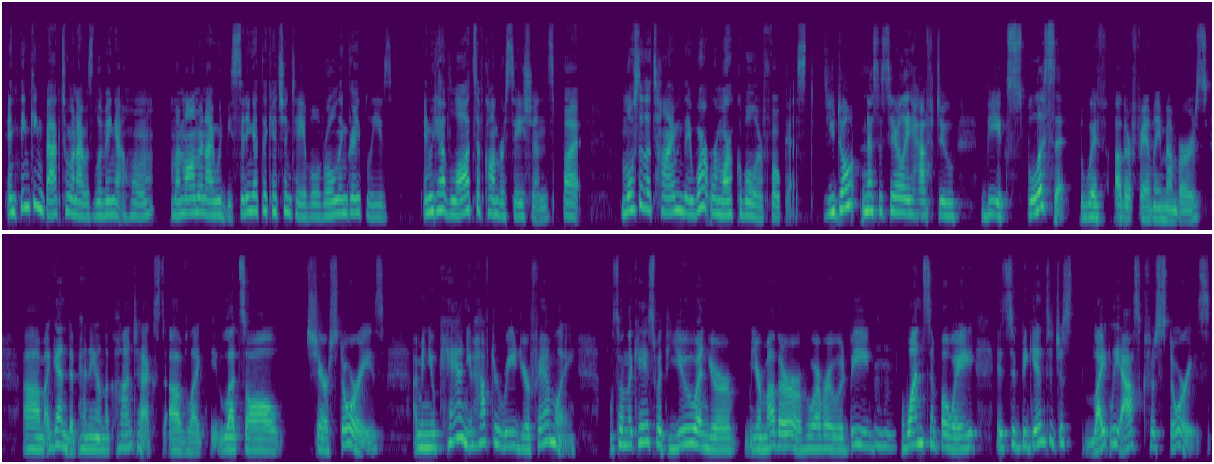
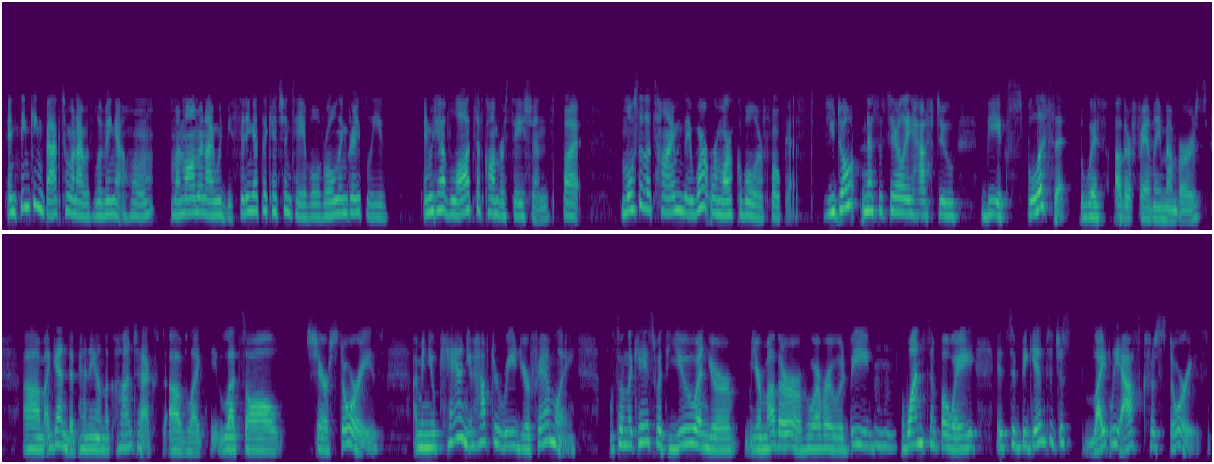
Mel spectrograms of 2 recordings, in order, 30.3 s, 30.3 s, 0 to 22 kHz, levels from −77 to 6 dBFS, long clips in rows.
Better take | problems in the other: first | muffled; slightly; fading above 4 kHz

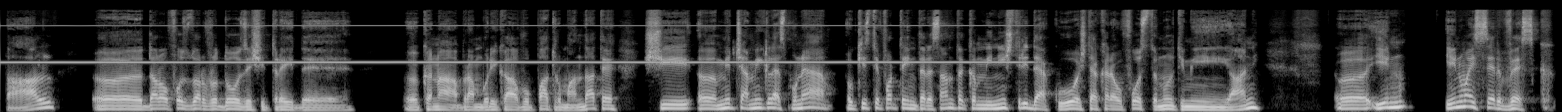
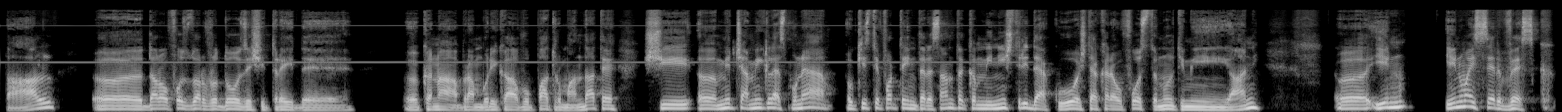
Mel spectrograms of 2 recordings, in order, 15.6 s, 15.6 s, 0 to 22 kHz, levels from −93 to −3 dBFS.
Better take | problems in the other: second | high-pitched whine; loud; until 10 s; 2 kHz, 6 dB below the speech; faint in the second

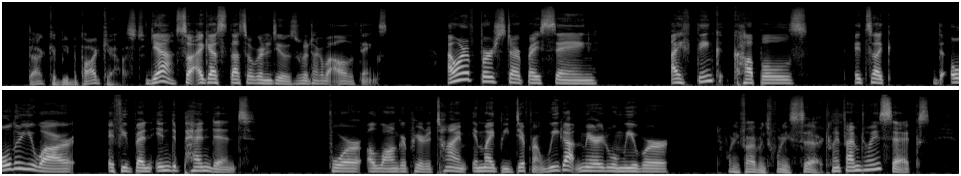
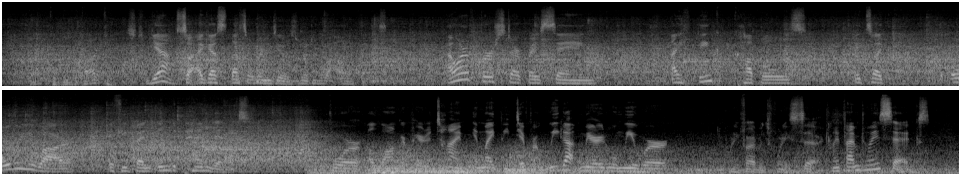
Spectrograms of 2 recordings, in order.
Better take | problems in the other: first | rain or running water; very loud; throughout; 1 dB above the speech

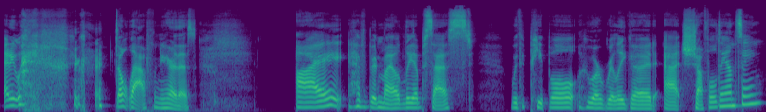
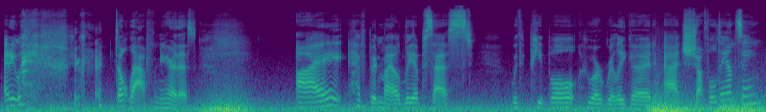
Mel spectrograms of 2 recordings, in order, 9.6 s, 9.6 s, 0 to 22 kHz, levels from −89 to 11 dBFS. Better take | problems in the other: first | wind noise on the microphone; occasional gusts; 10 dB below the speech

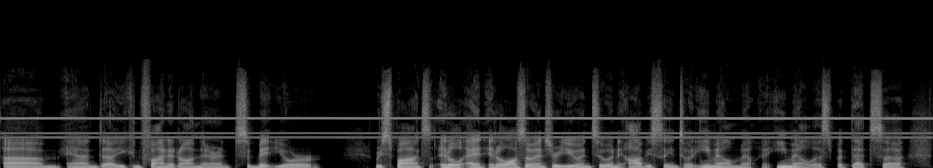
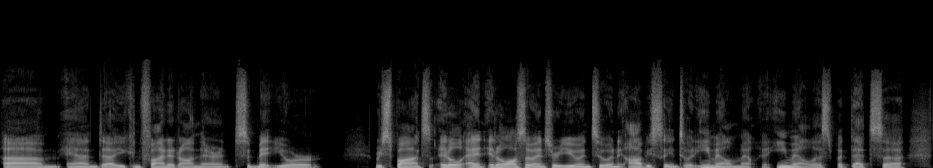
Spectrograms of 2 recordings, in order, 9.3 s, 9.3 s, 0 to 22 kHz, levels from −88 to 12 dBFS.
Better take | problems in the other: second | high-pitched whine; loud; throughout; 6.5 kHz, 8 dB below the speech

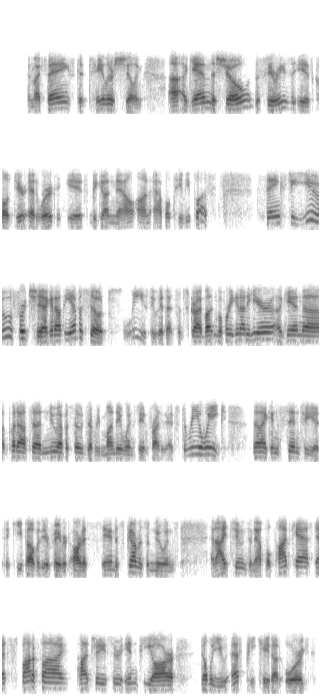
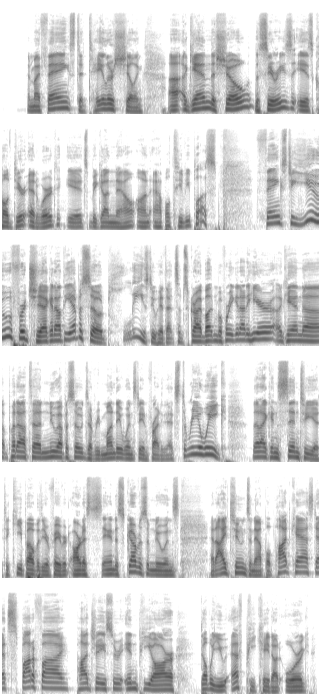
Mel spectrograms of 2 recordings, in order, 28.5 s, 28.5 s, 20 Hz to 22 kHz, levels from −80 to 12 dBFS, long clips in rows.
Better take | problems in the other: second | phone-call audio; poor line; nothing above 3.5 kHz

